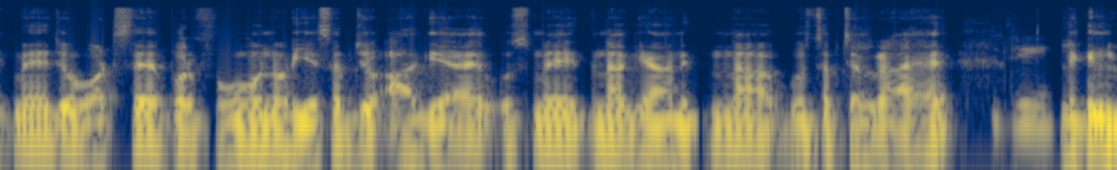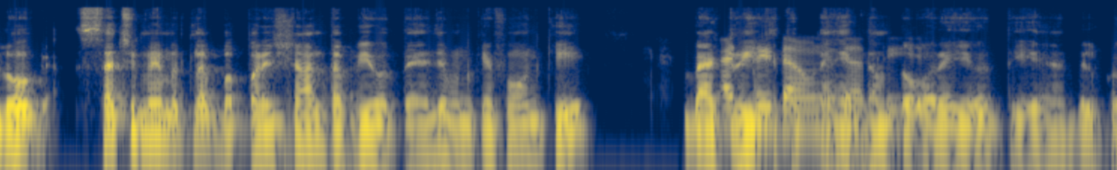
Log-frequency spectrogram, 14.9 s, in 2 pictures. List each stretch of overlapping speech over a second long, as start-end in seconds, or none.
12.1-13.6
